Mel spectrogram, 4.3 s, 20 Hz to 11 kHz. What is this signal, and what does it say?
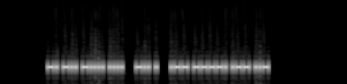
Morse code, heard as a keyed tone, about 51 wpm, 700 Hz. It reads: ND6H DE W9WU
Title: USA Callsign DE Callsign - 4 Characters - 50wpm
